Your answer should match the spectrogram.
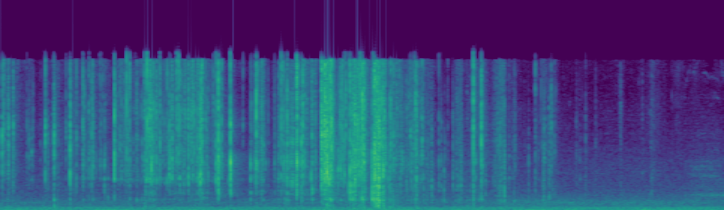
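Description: Foil wrapper of an O-Pee-Chee Platinum hockey card pack being torn open and crinkled by hand: a rapid crackling that is loudest about three seconds in, then dies down.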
